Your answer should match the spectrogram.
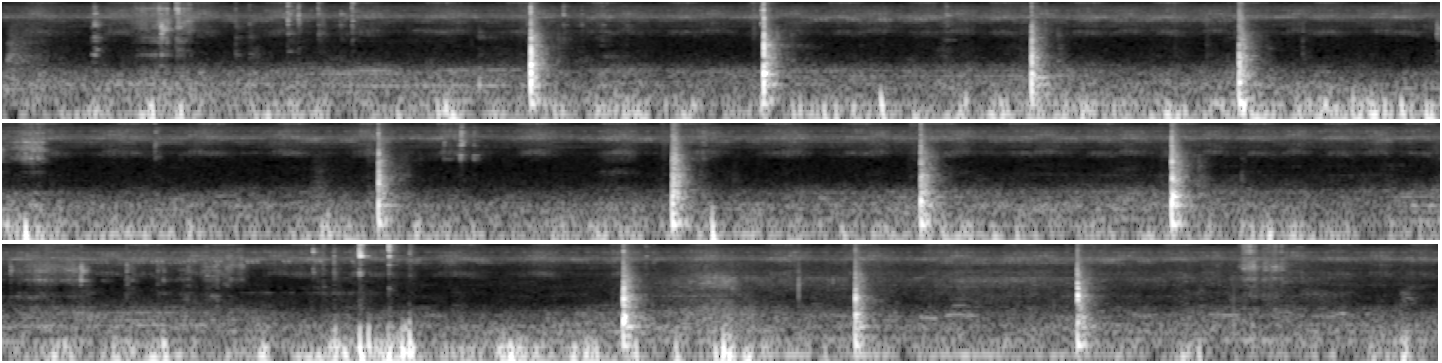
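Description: Small steel throwing knives hitting an end-grain wooden block target, one sharp thud about every two seconds, with a quicker cluster of hits near the end. Crickets chirp steadily in the background.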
